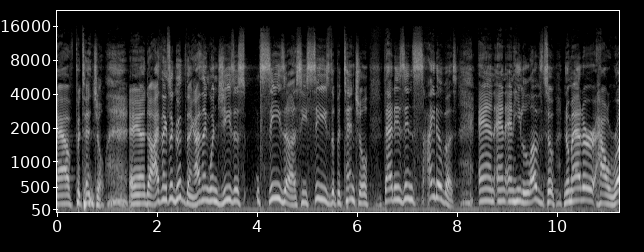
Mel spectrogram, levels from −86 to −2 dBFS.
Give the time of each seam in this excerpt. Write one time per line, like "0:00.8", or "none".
0:02.2
0:08.4
0:09.0
0:09.7

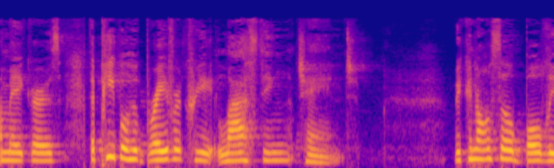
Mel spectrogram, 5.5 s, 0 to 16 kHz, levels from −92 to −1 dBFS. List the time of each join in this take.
0:01.4
0:01.8
0:03.0

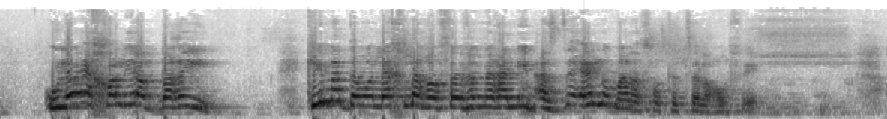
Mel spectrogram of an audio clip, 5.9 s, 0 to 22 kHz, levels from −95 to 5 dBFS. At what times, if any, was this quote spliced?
0:03.6

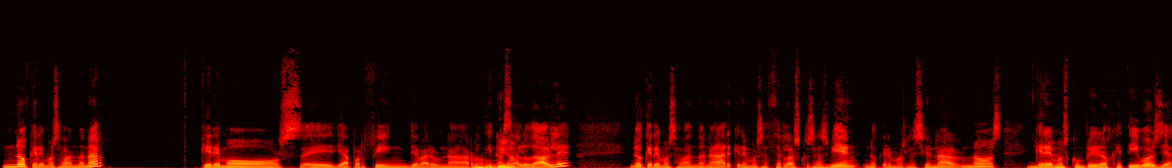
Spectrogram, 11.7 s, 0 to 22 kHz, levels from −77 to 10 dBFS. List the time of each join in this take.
none

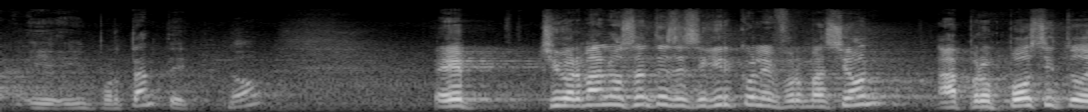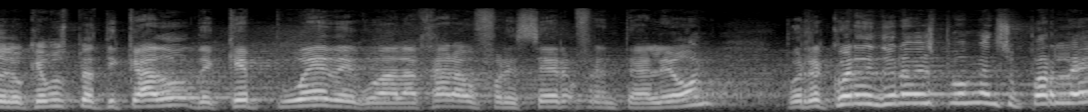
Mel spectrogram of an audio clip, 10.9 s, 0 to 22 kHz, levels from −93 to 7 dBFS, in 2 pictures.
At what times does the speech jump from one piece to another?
0:08.3

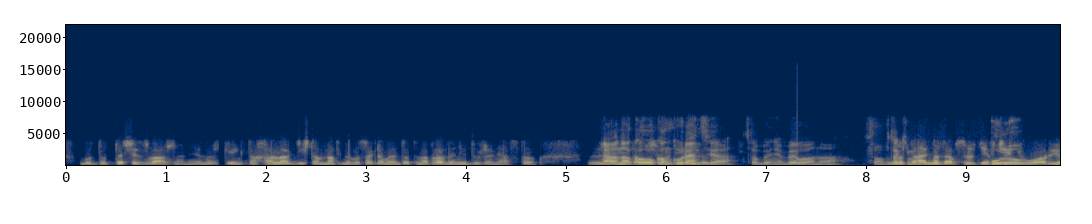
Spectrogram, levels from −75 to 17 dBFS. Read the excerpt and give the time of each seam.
0:01.5
0:02.7

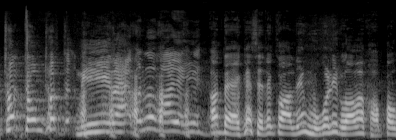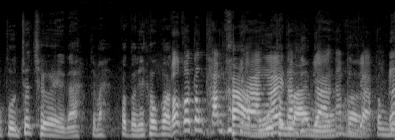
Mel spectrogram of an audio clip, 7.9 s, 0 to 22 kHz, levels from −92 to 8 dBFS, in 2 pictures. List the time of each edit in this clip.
0:04.8

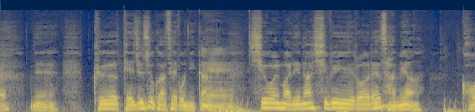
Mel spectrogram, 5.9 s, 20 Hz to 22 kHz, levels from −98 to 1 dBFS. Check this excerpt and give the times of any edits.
0:02.2

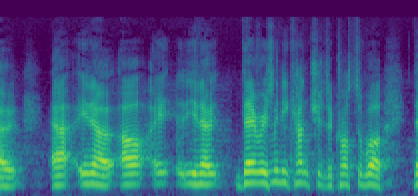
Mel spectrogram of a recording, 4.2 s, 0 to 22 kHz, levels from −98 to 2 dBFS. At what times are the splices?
0:01.8
0:02.3
0:02.7

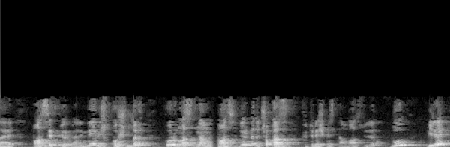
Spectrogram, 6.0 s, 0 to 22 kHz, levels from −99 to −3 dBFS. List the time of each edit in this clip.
none

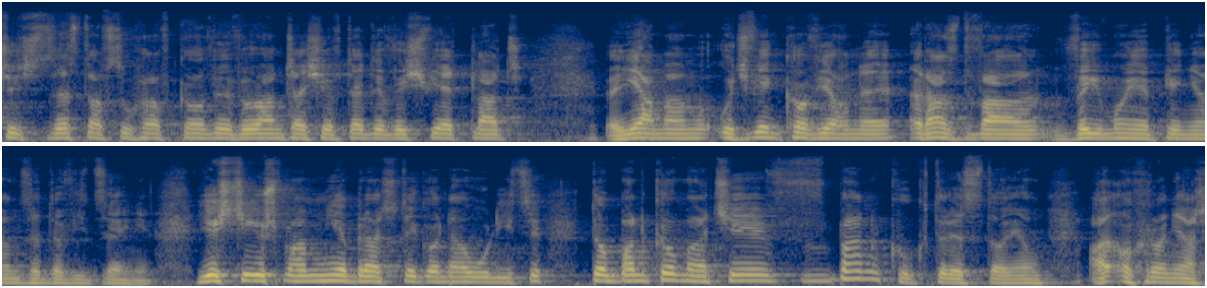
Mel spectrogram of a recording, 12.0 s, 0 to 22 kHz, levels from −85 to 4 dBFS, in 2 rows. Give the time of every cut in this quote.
none

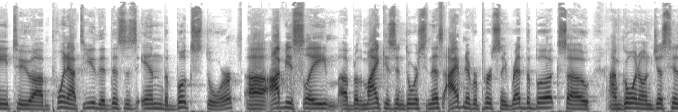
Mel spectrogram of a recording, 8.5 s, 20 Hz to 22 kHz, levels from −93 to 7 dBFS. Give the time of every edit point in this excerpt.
0:03.0
0:07.5

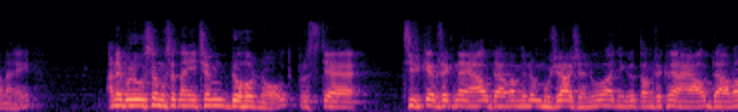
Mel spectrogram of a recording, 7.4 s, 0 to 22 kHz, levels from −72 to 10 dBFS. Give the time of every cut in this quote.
none

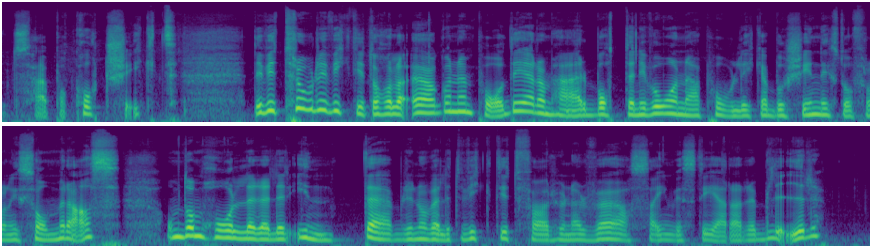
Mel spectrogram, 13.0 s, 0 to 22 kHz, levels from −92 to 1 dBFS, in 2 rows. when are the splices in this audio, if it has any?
none

